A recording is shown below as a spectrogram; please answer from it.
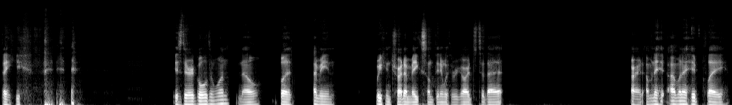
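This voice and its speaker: Low-voiced young man streaming. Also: fairly even intonation, unhurried, pauses often, a little mellow, no echo. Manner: laid-back, rambling with restarts. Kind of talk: casual live-stream chat, reading chat aloud.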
